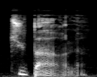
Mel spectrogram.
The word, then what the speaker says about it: parles: So you've got the two first forms, you pronounce them the same way. You write them differently, of course, because you've got here, and then you've got and s, okay? But then phonetically, they are the same.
